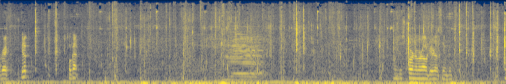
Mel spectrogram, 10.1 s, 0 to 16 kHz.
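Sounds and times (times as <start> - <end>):
speech: 0.0 - 0.8, 1.4 - 1.8, 7.9 - 9.3
scattered thuds of hooves shuffling: 0.0 - 10.1
steady outdoor noise: 0.0 - 10.1
working draft ox mooing: 4.5 - 5.4.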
